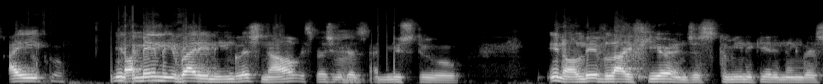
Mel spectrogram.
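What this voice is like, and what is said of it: Non-native English accent. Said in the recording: “your accent ... in your native tongue”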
